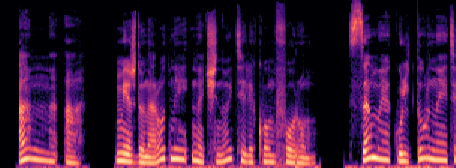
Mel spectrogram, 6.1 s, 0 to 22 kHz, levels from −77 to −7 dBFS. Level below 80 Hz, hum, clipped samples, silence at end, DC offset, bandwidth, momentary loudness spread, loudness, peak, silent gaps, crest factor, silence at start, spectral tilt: -42 dBFS; none; under 0.1%; 0 s; under 0.1%; over 20 kHz; 10 LU; -18 LUFS; -2 dBFS; 1.20-1.52 s, 4.28-4.59 s; 18 dB; 0.25 s; -5 dB/octave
